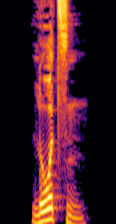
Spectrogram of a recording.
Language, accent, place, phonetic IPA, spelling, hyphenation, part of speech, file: German, Germany, Berlin, [ˈloːt͡sn̩], lotsen, lot‧sen, verb, De-lotsen.ogg
- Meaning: to guide (to a target, through repeated careful adjustments or directions)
